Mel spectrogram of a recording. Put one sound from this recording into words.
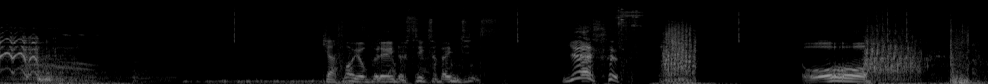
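Weapons clash and spells burst in a fight.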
